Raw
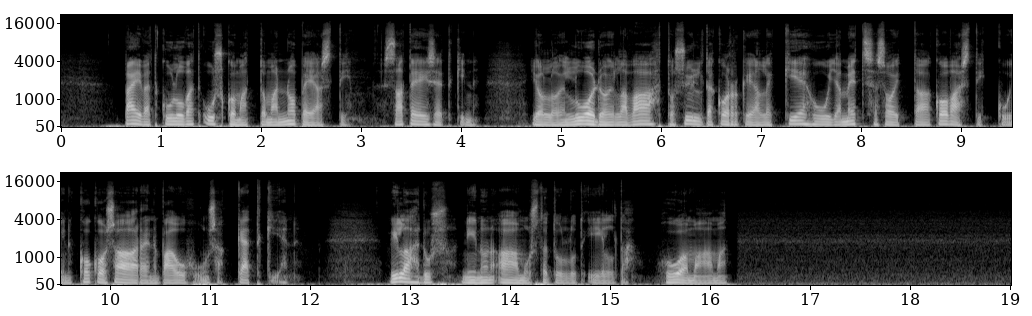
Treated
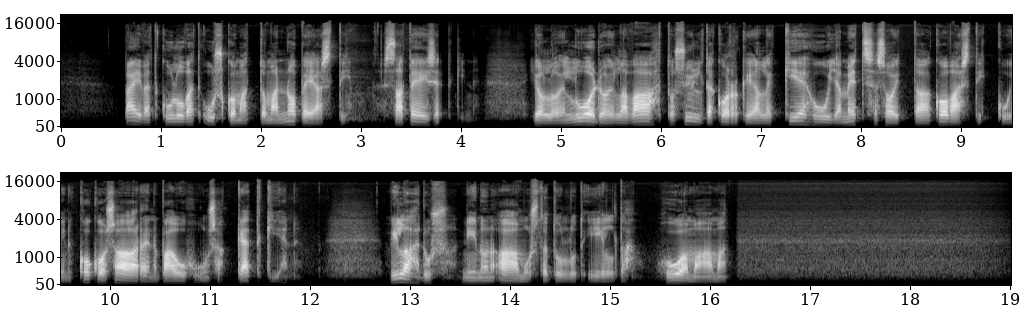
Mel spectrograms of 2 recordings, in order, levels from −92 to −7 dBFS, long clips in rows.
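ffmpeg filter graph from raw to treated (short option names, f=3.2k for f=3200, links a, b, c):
-filter_complex "[0:a]asettb=1/sr,asplit=3[a][b][c];[a]atrim=end=3.784[d];[b]atrim=start=3.78:end=4.75,asetpts=PTS-STARTPTS,afade=t=in:d=0.004:c=qsin,afade=t=out:st=0.966:d=0.004:c=qsin,bass=f=250:g=-14,treble=f=4k:g=-4,acompressor=threshold=-58dB:ratio=4:attack=3.2:release=140:knee=1:detection=peak[e];[c]atrim=start=4.746[f];[d][e]acrossfade=d=0.004:c1=hsin:c2=qsin[g];[g][f]acrossfade=d=0.004:c1=qsin:c2=hsin,highpass=f=530:w=0.5412,highpass=f=530:w=1.3066,highshelf=f=9.3k:g=11,dynaudnorm=f=310:g=5:m=15dB"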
